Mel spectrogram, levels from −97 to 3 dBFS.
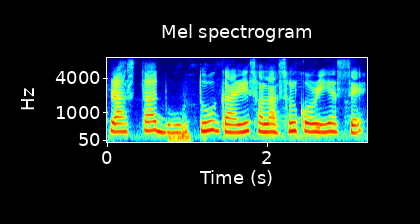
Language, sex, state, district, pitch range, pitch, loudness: Assamese, female, Assam, Kamrup Metropolitan, 255-280 Hz, 265 Hz, -14 LUFS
